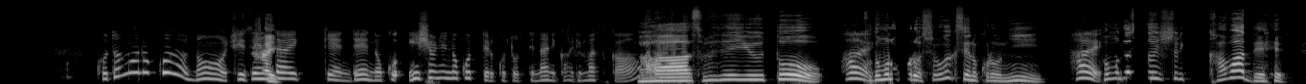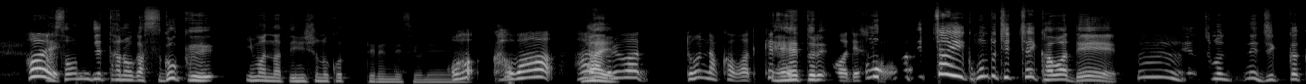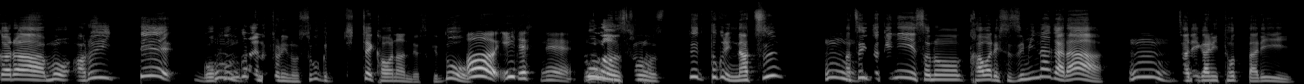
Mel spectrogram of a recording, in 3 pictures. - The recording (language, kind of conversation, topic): Japanese, podcast, 子どもの頃に体験した自然の中での出来事で、特に印象に残っているのは何ですか？
- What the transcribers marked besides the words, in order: other background noise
